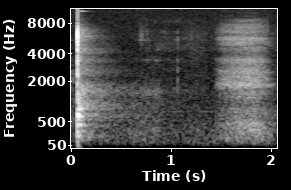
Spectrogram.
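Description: A single sharp metallic click as a transaxle gear part is slid and seated onto the input shaft on the flywheel, dying away quickly. A faint, soft hiss follows near the end.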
